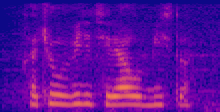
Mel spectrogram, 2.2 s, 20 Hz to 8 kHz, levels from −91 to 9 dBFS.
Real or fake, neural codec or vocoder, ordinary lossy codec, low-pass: real; none; AAC, 32 kbps; 7.2 kHz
